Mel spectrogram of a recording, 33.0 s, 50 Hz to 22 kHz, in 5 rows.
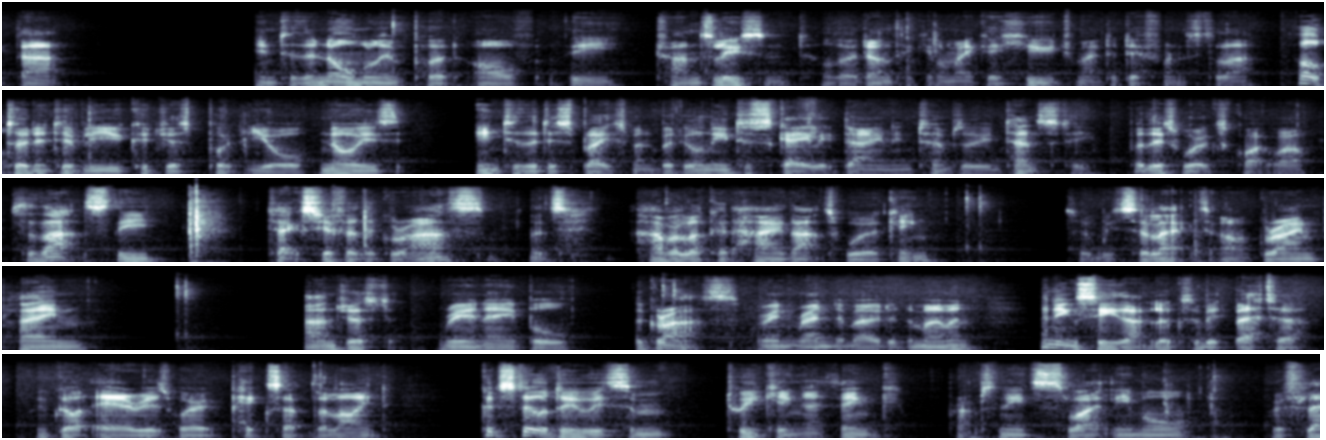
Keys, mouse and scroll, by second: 2.0 click, 4.7 middle click, 6.3-6.9 scroll up 1, 7.2 shift+middle click, 8.0-10.2 scroll up 1, 12.1 scroll down 1, 13.2 shift+middle click, 14.9 KP_0, 18.0 click, 20.7 click, 21.8 ctrl+s, 23.1 click, 32.7 shift+middle click.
